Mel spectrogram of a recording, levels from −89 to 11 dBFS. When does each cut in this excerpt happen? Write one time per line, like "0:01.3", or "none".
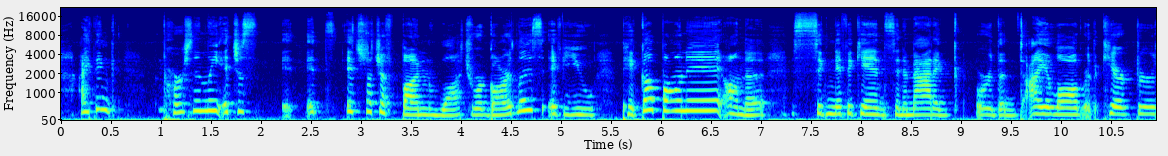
0:01.0
0:03.0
